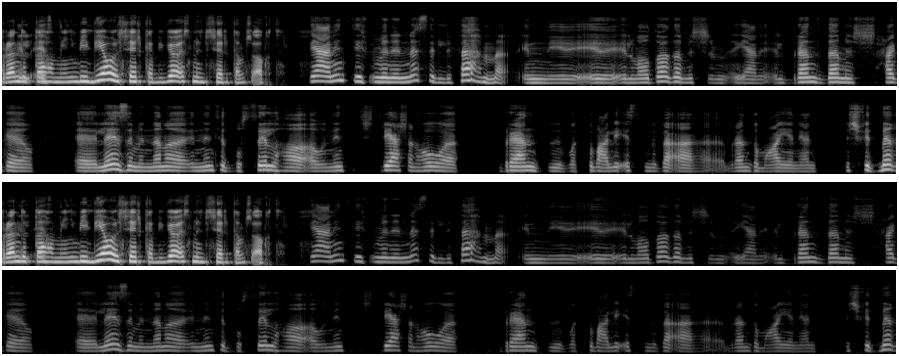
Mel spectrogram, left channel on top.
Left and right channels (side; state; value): both; normal; correlation 0.88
